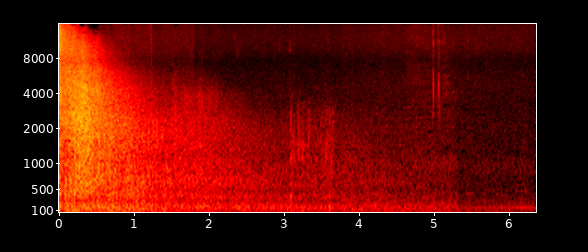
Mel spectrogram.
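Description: A loud blast booms overhead and rumbles away into the distance outdoors.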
